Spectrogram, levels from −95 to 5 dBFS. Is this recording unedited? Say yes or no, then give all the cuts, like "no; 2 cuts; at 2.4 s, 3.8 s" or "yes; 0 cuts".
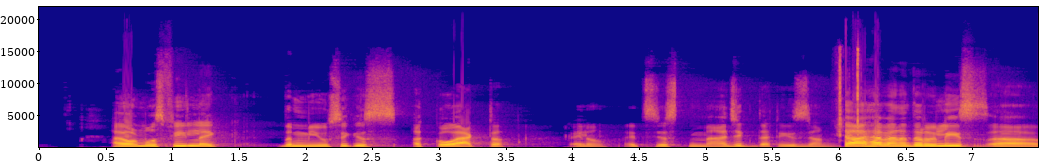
no; 1 cut; at 6.1 s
